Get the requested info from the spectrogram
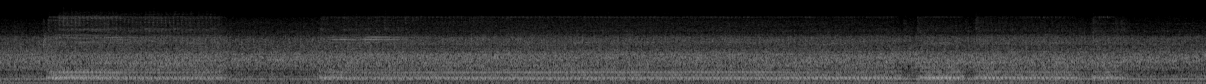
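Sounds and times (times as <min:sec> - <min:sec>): car engine idling: 0:01.3 - 0:12.0.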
